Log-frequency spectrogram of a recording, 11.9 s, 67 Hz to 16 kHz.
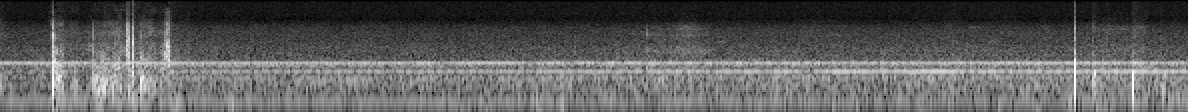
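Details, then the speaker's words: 1958 General Electric twin window/box fan, restored from trash, single long bearing motor, switched on and coming up to speed: faint steady whine over a low hum, a few switch-on clicks; normal motor winding whistle typical of these GE fans. "let it get up to speed but whistling noises del winding sound these General Electric boxing's of the unit bailing modos have the winding sound it's resonating from the winding"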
